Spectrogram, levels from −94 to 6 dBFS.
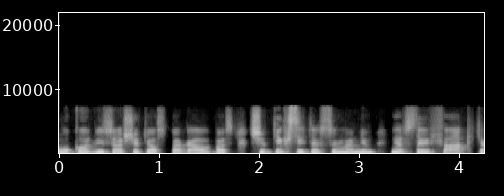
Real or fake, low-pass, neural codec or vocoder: fake; 7.2 kHz; codec, 16 kHz, 1 kbps, FunCodec, trained on Chinese and English, 50 frames a second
